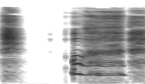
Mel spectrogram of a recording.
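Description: A woman gasps sharply as her breast is squeezed: a quick breathy intake, a brief pause, then a voiced catch of breath that trails off into a softer exhale.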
